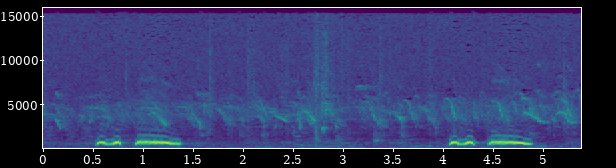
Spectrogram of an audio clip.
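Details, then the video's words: Pet dove that sings whenever its keeper comes near: two paired coos, a quick wavering note then a drawn-out falling one, repeated after about three seconds over a soft low hum and faint high chirps. "An Awesome Dove Sound"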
